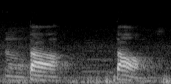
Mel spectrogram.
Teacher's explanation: یہ جو ہماری زبان ہے نا، جب آ کے اندر والی سائڈ پہ اوپر والے دونوں دانتوں کو ہم کہتے ہیں ثنایا اولیا، جب ہماری لسان جو ہے ثنایا الیہ کے اندرونی جڑ میں مضبوطی کے ساتھ لگتی ہے تب ہمارا تا ادا ہوتا ہے. تا تا جب ہم تا بولتے ہیں، یہ جو زبان ہے ادھر ٹکراتی ہے، ہاں اندر تا تا، ٹھیک ہے. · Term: مخرج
